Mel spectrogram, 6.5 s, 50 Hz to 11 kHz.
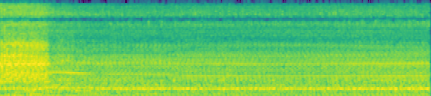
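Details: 60kW Kohler REOZJ diesel generator on a mobile MRI/X-ray trailer, running with fuel solenoid wired in and starter jumped after control board failed. Brief louder burst, then steady low diesel hum with even beat, no knocks; normal idle.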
